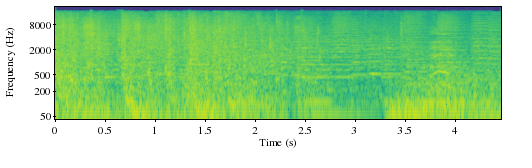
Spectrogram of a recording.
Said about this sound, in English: Hit the pillars! Now! Logs pound at the stones at the base of the towers.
